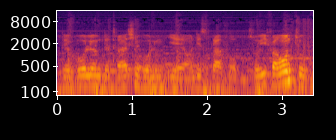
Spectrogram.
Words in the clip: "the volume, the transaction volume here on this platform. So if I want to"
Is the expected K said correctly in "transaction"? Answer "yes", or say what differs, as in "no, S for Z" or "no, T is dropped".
no, K is dropped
